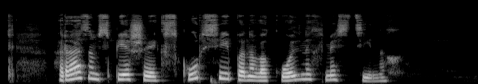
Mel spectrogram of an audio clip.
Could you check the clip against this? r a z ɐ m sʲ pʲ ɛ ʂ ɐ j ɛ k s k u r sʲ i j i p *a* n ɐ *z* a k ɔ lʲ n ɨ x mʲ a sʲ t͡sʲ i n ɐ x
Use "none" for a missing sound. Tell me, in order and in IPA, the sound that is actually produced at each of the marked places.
ɐ, v

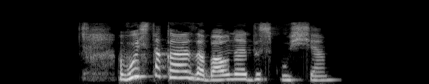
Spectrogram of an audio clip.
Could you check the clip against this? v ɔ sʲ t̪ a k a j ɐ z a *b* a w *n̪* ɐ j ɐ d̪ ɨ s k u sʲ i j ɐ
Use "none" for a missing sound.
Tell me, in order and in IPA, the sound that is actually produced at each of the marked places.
b, n̪

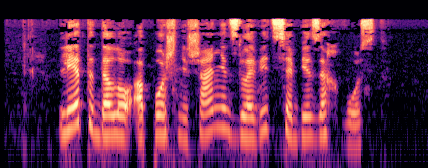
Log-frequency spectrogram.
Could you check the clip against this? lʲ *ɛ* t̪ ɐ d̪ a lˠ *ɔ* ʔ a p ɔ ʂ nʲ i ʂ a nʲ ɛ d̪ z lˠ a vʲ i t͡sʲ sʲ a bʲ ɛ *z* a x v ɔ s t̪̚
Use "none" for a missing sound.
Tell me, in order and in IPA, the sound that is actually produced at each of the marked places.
ɛ, ɔ, z

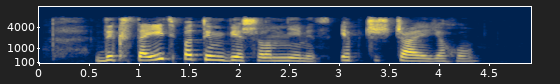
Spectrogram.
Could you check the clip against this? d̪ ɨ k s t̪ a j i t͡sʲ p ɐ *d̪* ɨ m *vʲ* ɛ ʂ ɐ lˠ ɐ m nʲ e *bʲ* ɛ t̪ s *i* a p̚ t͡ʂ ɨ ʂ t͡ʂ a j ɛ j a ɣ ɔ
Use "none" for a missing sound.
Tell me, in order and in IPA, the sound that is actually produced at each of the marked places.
t̪, vʲ, mʲ, i

